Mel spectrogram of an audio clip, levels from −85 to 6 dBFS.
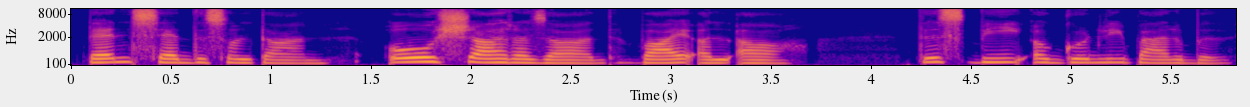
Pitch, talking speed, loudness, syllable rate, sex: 200 Hz, 135 wpm, -20 LUFS, 4.4 syllables/s, female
